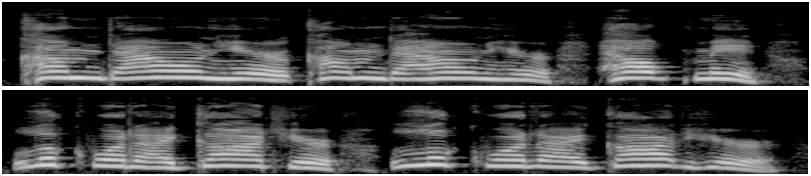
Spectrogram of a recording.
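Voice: high voice, slow pace, voice pushed up. A storyteller voicing a scheming male raven trickster who stammers and wheedles. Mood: eager.

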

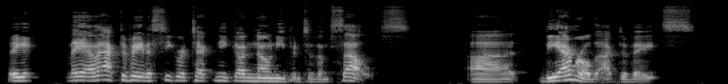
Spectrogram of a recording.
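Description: A man hosting a podcast, giving a casual recap in a halting, hesitant way. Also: on the high side, fairly bright tone. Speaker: podcast host. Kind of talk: casual episode recap chat.

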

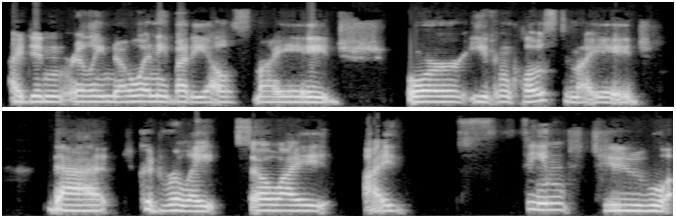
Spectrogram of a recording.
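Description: Woman, 30s, hoarse and gravelly, dry close sound, earnest personal talk with lots of ums. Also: mid-range voice, no room sound. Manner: earnest, reflective, pauses with frequent ums. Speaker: speaker sharing her story.

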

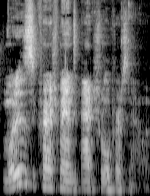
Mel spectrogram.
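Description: Podcast co-host, male, higher voice, very lively, dry joker. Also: a little fast, low-quality recording. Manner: dry, joking, laughs often. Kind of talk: casual chat.

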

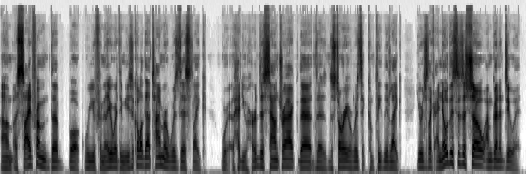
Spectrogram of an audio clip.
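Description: A man interviews a guest in an informal, conversational way. His voice sits at a middle pitch, with a dry sound free of room echo. He tends to stack and reword his questions as he talks. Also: quick pace, few pauses. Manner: informal, piles up rephrased questions. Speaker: interviewer, host.

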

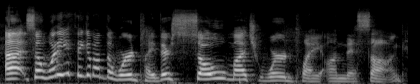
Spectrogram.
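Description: A woman's voice: fairly high pitch, very animated, moderate pace, a bit bright. A young adult woman hosting a casual music podcast, chatty and joking, laughing often. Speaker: podcast host. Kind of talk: casual chat about music.

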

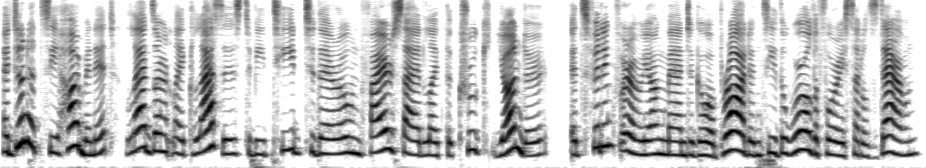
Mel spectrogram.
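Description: A woman's voice: a little fast, hardly any pauses, a bit bright, clean tone. A woman doing a tearful old farm mother. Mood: defiant. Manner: high-pitched and emotional. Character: tearful, defiant older farm wife and mother.

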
